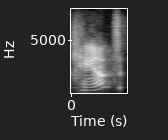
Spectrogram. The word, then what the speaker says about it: can't: But can't will never get changed to the schwa sound.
